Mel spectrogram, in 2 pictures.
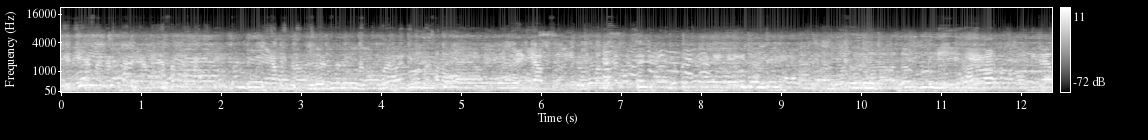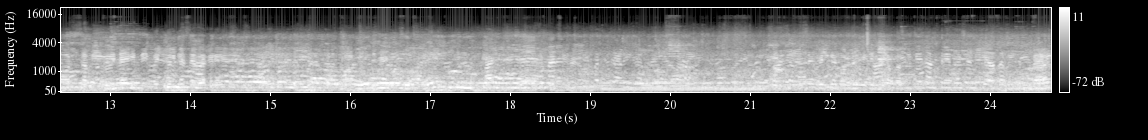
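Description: A young man speaks with animation into a handheld microphone close by.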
